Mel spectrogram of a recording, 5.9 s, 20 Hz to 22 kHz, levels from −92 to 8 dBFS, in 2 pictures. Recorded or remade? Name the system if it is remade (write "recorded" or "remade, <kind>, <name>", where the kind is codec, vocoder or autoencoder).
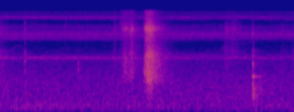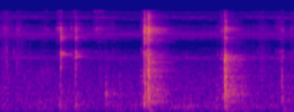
recorded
